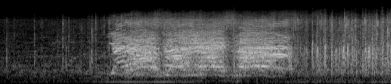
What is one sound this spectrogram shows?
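A group of young women shouts together in unison.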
